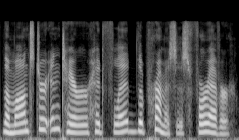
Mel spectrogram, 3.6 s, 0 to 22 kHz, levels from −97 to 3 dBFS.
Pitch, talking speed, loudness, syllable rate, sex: 235 Hz, 150 wpm, -16 LUFS, 4.3 syllables/s, female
